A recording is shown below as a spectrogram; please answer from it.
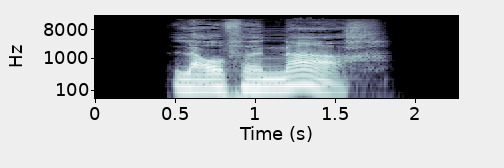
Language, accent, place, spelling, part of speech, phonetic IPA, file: German, Germany, Berlin, laufe nach, verb, [ˌlaʊ̯fə ˈnaːx], De-laufe nach.ogg
- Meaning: inflection of nachlaufen: 1. first-person singular present 2. first/third-person singular subjunctive I 3. singular imperative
